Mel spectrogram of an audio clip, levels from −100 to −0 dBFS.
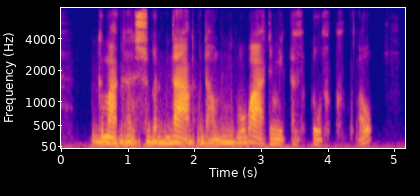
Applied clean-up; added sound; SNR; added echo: neural diffusion model UNIVERSE++.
